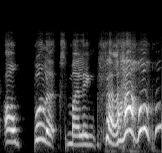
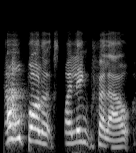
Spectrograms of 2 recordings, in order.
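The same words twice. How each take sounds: First: "bullocks" with the vowel of bull; "bullocks", first syllable rhyming with pull; mispronounced bollocks. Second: "bollocks" with an open o as in doll; "bollocks", short o in the first syllable; intended bollocks. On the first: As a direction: mimic the botched "bullocks", voice lifting higher. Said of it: "he actually said". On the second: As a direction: quote it with "bollocks" said correctly. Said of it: "But then he actually said". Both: Retold or imitated.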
